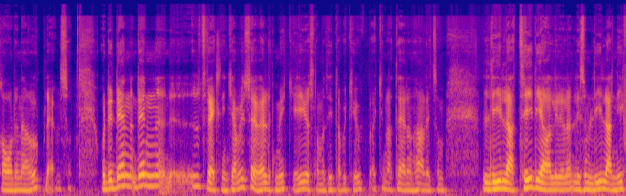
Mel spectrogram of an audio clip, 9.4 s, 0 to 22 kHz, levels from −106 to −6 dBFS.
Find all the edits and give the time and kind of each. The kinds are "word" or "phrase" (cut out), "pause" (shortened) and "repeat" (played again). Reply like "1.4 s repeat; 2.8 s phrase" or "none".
none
